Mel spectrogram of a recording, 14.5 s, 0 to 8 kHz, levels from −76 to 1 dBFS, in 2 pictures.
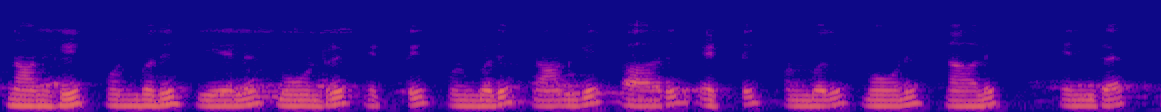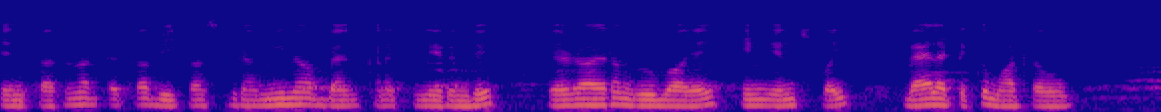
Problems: continuous background conversations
